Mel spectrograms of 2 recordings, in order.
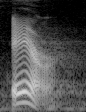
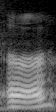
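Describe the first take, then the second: First: The vowel sounds like the word air. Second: The vowel sounds like the word her. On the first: "they pr pronounce it air" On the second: "but I like to say it er"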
